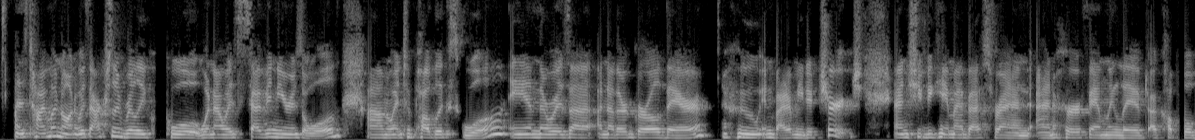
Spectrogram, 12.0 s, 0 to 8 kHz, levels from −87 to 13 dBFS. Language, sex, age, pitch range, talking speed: English, female, 20-39, 150-185 Hz, 225 wpm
